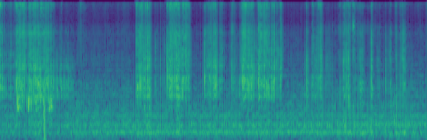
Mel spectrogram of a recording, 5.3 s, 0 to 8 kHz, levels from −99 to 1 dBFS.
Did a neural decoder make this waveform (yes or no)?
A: yes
